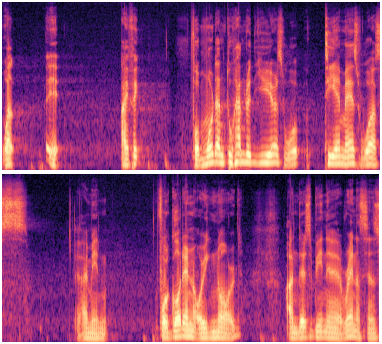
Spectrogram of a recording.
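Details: Adult male speaker; typical speech.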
